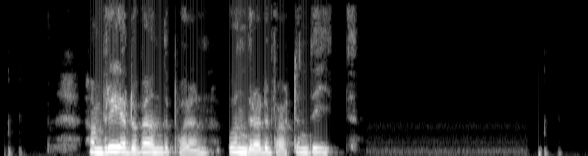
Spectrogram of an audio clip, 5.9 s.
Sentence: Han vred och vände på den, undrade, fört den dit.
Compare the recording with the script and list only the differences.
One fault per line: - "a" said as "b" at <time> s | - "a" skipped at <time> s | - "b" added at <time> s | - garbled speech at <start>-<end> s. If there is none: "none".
none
